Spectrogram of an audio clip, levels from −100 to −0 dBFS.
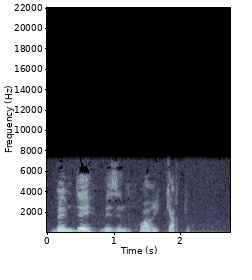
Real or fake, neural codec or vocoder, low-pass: real; none; 7.2 kHz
